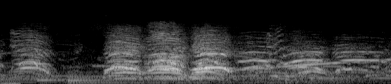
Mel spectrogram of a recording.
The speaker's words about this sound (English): After playing their final match on the Gold Coast, supporters of the women swarmed outside the stadium, with some even attempting to block the bus from leaving.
